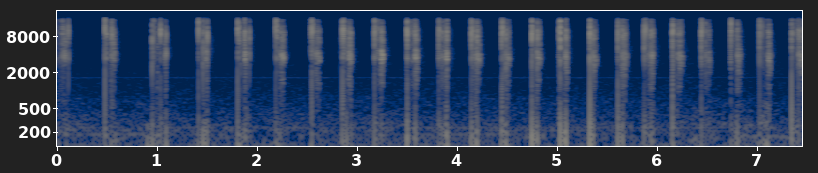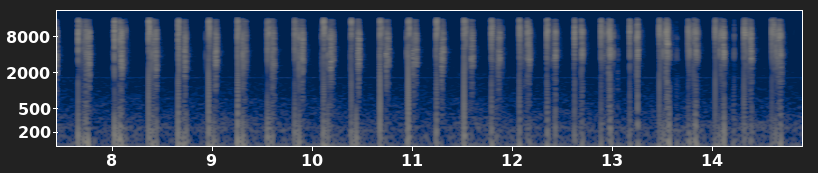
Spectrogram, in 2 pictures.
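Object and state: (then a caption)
Solid glass globe paperweight. Long acrylic nails scratch a palm-sized solid glass globe paperweight with frosted continents, producing about 54 short, bright, crisp scrapes at a quick, somewhat uneven pace of roughly three to four per second. Each scrape cuts off almost instantly, and a faint steady low hum runs underneath throughout.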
